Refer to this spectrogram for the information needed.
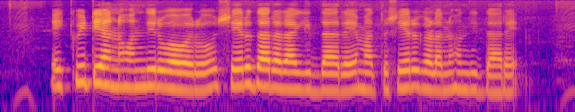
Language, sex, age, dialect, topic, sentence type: Kannada, female, 25-30, Coastal/Dakshin, banking, statement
